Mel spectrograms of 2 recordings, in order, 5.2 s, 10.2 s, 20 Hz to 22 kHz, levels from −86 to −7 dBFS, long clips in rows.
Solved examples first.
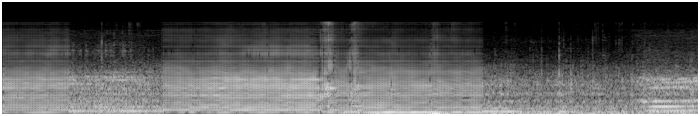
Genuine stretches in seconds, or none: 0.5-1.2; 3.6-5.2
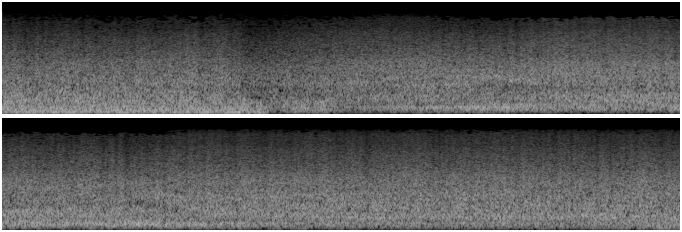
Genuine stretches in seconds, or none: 0.0-10.2

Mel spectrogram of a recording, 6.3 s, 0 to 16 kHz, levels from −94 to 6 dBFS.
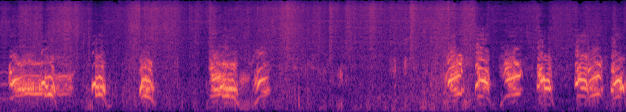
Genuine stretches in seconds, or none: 1.8-2.3; 2.8-6.3

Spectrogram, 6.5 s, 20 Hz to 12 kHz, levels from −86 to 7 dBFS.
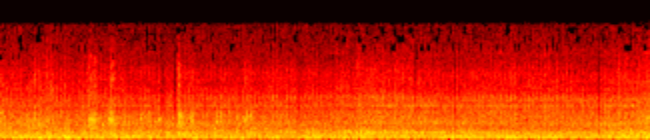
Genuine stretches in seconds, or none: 0.0-6.5

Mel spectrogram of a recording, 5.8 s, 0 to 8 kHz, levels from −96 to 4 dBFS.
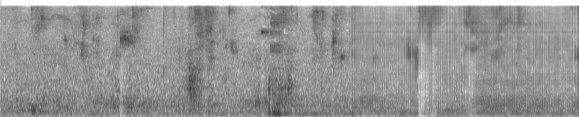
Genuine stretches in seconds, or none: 0.0-3.5

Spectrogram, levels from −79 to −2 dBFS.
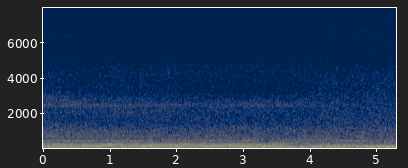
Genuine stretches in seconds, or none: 0.0-5.3

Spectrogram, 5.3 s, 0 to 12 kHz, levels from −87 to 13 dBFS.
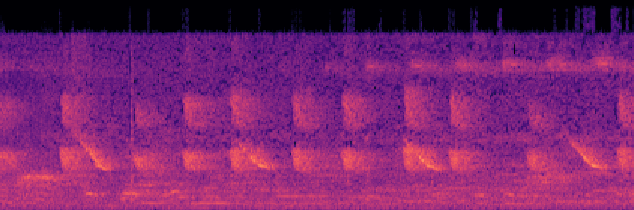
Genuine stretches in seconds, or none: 1.9-5.3

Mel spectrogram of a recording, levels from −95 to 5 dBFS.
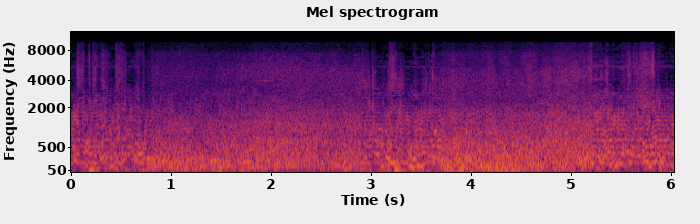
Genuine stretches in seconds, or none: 0.8-2.9; 3.7-5.2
